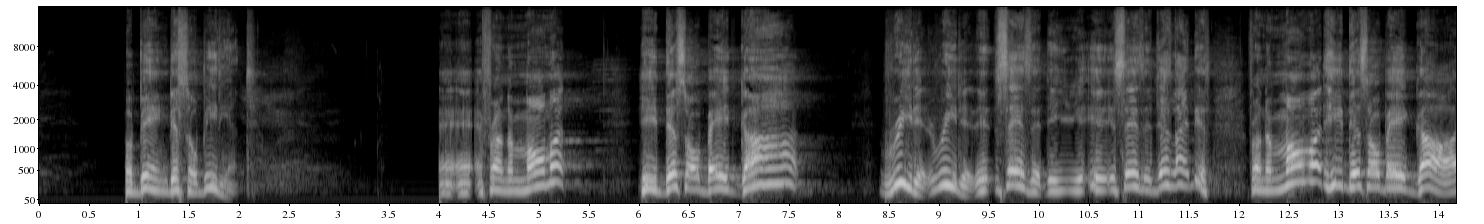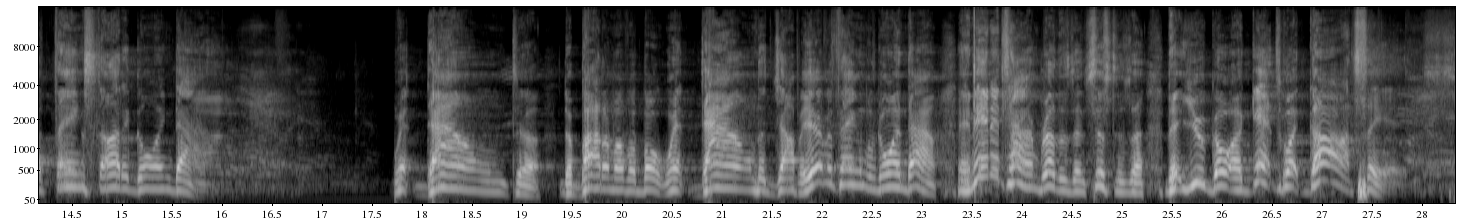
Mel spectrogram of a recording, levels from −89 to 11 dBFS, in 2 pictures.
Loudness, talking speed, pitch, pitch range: -22 LUFS, 130 wpm, 190 Hz, 165-225 Hz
